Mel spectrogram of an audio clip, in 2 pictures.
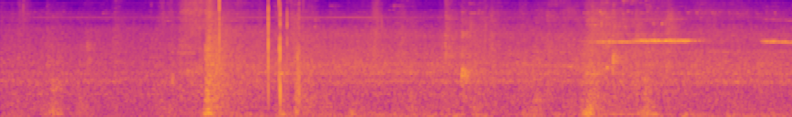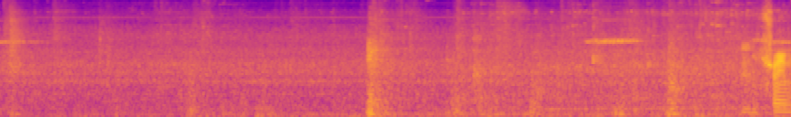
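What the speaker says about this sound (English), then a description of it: "the operator is fighting with the train now" An MBTA Red Line subway train runs along the track at low speed, a steady close rumble with rhythmic rail clicks, occasional sharp knocks and faint wheel squeals throughout.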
